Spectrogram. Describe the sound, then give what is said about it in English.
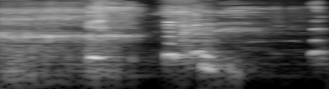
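Someone imitates snoring with their voice, acting out a drunk person falling asleep: two rough, throaty snorts followed by a short, clipped nasal snort at the end. “The snore was a good addition, mm-hmm.”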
